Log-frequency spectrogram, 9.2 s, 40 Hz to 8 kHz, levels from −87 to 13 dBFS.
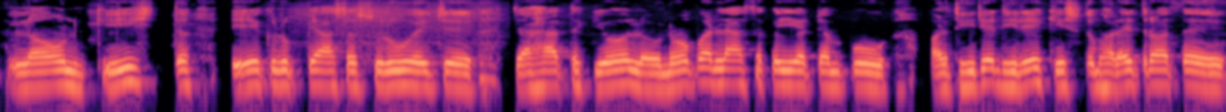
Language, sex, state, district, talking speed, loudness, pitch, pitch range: Maithili, male, Bihar, Saharsa, 145 wpm, -13 LUFS, 140 Hz, 130-145 Hz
